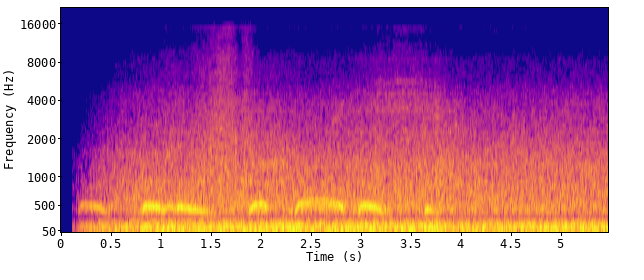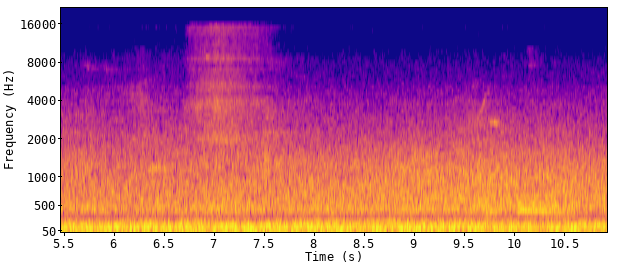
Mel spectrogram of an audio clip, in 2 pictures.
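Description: A bird giving a series of about six short calls, each a soft rising-and-falling tone, in the first four seconds and once more near the end, over a steady low rumble.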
